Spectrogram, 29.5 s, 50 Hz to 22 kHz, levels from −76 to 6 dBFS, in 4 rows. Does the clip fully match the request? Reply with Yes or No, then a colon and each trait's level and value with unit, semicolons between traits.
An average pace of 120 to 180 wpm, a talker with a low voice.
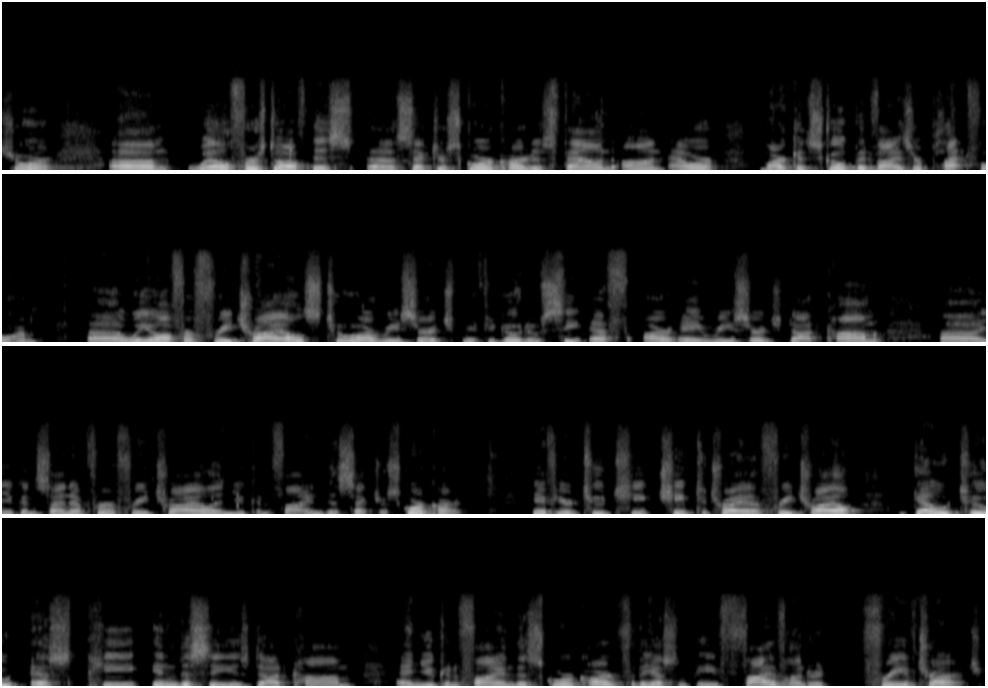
No: average, 145 wpm; medium, 150 Hz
